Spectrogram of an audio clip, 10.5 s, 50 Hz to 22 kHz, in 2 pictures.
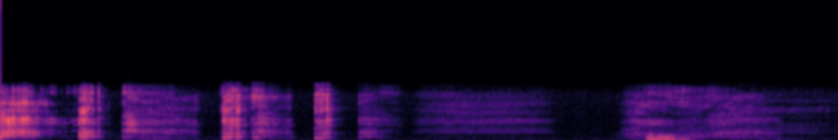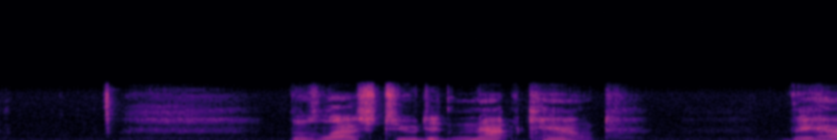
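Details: Deliberate one-minute burp challenge, 83 burps: a rapid series of loud burps, some short and gruff, others drawn out and voiced, with brief pauses.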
